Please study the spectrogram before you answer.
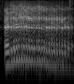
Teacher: Also das wird an der Zungenspitze gerollt. Das lautet dann Rrrr. · Der Fachbegriff lautet der alveolarer Triller. · Term: Zungenspitzen-R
